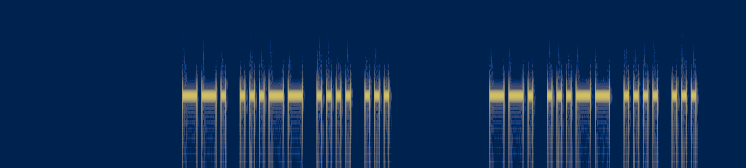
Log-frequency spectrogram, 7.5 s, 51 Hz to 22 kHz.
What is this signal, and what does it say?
Morse code, heard as a keyed tone, about 25 wpm, 700 Hz. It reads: G3HS G3HS
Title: DXCC-100 Call Signs - 4 Characters - Repeated 3x - 25wpm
